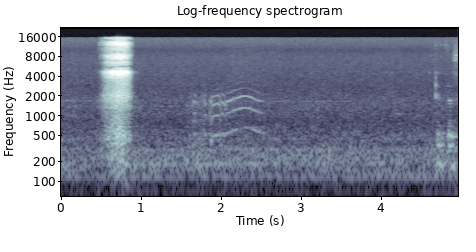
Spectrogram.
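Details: Indoor kitten answering a person's sniff while the owner has a cold: one loud sniff, then a brief, thin meow that rises and falls, followed by quiet room tone and a faint rustle at the end.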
